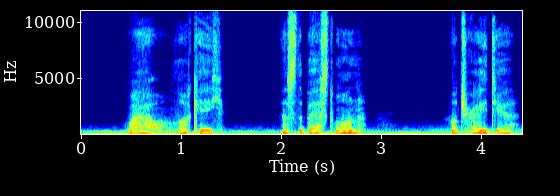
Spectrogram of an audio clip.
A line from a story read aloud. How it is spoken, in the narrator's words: he muttered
